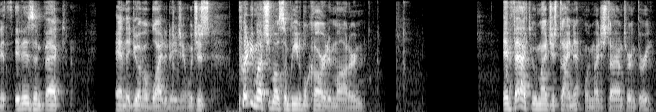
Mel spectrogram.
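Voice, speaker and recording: Casually commentating a card game as host, this young man is losing his voice to illness, so it sounds worn and hoarse. His pitch is ordinary and mid-range, and his manner remains relaxed, talkative and self-deprecating throughout.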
